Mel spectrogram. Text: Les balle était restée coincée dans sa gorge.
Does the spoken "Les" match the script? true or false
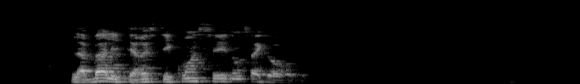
false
